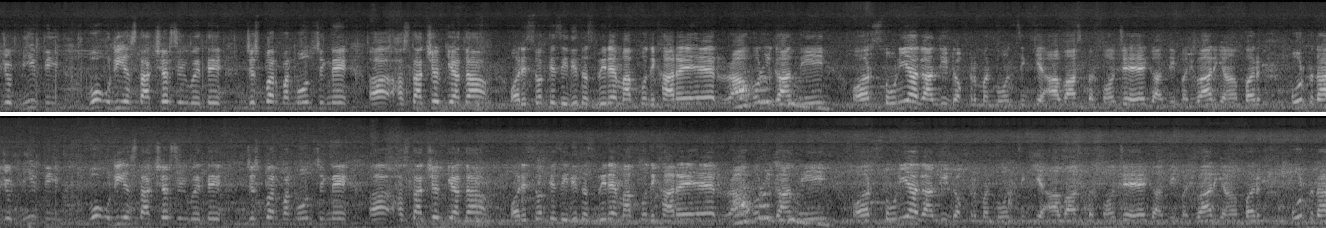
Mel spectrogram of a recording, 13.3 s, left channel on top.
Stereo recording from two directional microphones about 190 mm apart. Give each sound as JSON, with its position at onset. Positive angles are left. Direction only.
{"t": 0.0, "sound": "a man's voice", "side_deg": 45}
{"t": 10.3, "sound": "a man's voice", "side_deg": 40}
